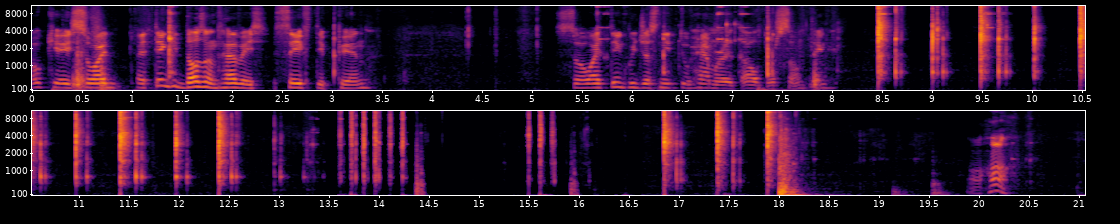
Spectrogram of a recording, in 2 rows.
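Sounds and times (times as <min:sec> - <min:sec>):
hammer striking metal: 0:08.5 - 0:12.6, 0:16.8 - 0:18.3.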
